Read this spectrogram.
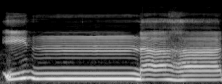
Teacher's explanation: Pertama, nasalkan nun dengan shaddah. Innaha. Cukup sengau, jangan dipanjang-panjangkan.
